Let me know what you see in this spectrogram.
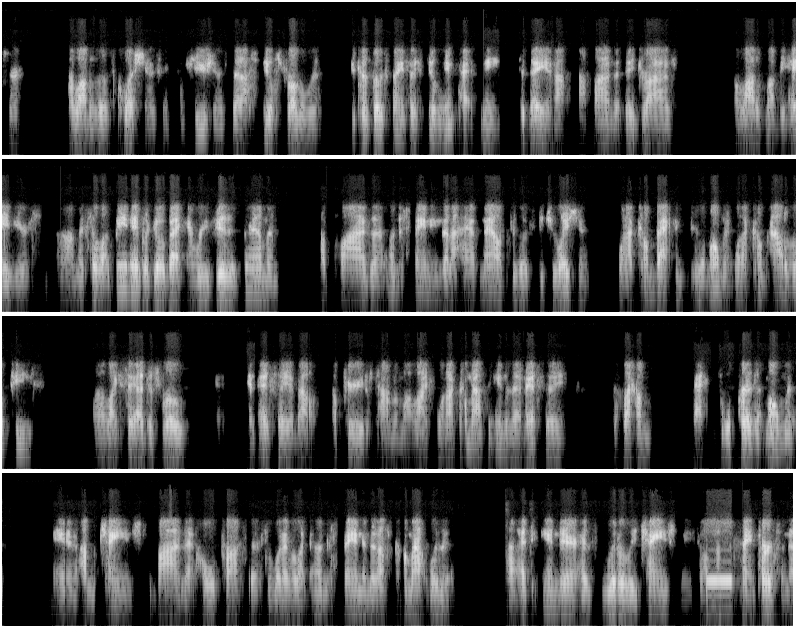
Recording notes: called in from the prison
